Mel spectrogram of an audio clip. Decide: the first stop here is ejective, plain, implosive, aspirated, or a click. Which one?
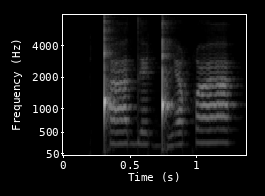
click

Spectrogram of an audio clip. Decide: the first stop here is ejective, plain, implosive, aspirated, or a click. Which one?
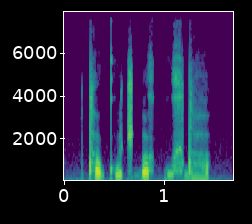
aspirated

